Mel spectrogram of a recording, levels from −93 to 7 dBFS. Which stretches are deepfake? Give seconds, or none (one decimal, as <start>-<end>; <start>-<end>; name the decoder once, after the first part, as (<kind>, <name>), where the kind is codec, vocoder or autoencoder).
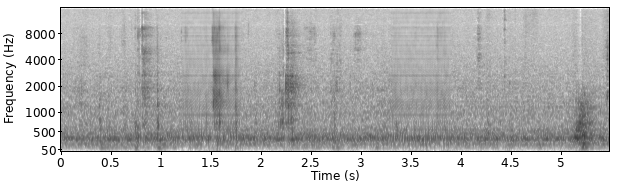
1.2-1.8 (vocoder, Vocos); 3.3-3.9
